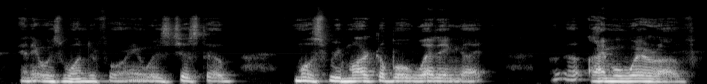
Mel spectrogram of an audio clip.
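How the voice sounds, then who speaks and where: Pausing long and often, a man with a fairly high, dark, mellow, somewhat breathy voice speaks fairly slowly in a flat monotone. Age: 80s+. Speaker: retired attorney, teacher and hunting guide. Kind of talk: interview.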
